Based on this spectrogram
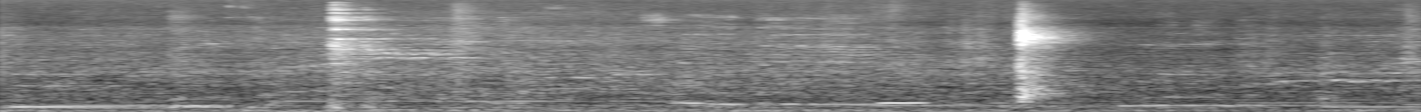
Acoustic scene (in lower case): cafe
